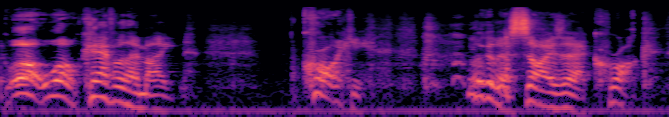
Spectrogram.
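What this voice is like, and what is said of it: Australian accent impression. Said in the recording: “pretend to be Australian ... bad impression. ... No, the impression was good.”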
